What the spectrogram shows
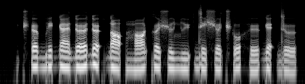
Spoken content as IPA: t͡ʃʼ œ b e ɠ æ ɗ œ ɗ œ ʔ ɗ ɑ ʔ ɦ ɑ k œ ʃ ø ʎ y ʔ d e ʃ œ t͡ʃʼ o h ø ɠ ɛ ʔ d ɵ

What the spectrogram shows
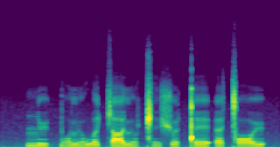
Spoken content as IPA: n y ɡ͡b ɔ̤ lʲ ɔ̤ w ə c a lʲ ɔ̤ ǁ e̤ ʃ ø ǃ e ʔ ɛ ǀ ɔ y̯

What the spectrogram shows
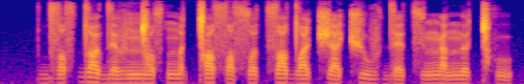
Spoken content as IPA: d͡z ɤ sˤ d ɤ d ɛ v ŋ͡ǀ ʏ sˤ n ə ǀ ə sˤ ə sˤ ʏ t͡s ə dˤ ɤ t͡ʃ a t͡ʃ u v d ɛ t͡s ʏ ŋ a n ə ǀʰ u

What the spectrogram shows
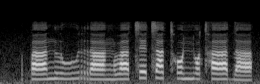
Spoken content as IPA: p aː˨˦ n l uː˨˦ r aː˨ ŋ β a˨ t͡s ɛ˦ t͡s a˦ tʰ ɔ˦ ɲ ɔ˦ tʰ aː˦ d a˨

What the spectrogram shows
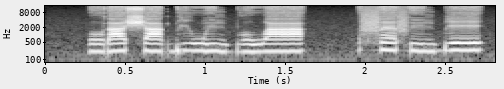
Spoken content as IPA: o˨ ɾ a˧ ʃ a˧ ɡ͡b i˧ w ĩ˧ ɡ͡b o˧ w a˦ | f ɛ˦ f ĩ˧ ɡ͡b e˦

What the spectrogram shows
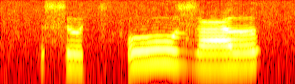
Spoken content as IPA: s ɵ t͡sʼ oː z ʕ ə

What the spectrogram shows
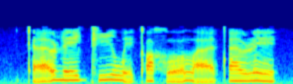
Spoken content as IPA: kʼ æ̰ o̯ ɳ e ʎ ʈʰ i w ḛ kʼ ɒ x o̰ lˠ æ̰ tʼ æ o̯ ɭ e

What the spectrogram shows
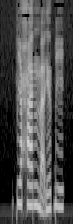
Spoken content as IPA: p i˦ ħ æ˦ ŋ͡m æ̰˨ ɾʲ ø˦ ɓ i˦

